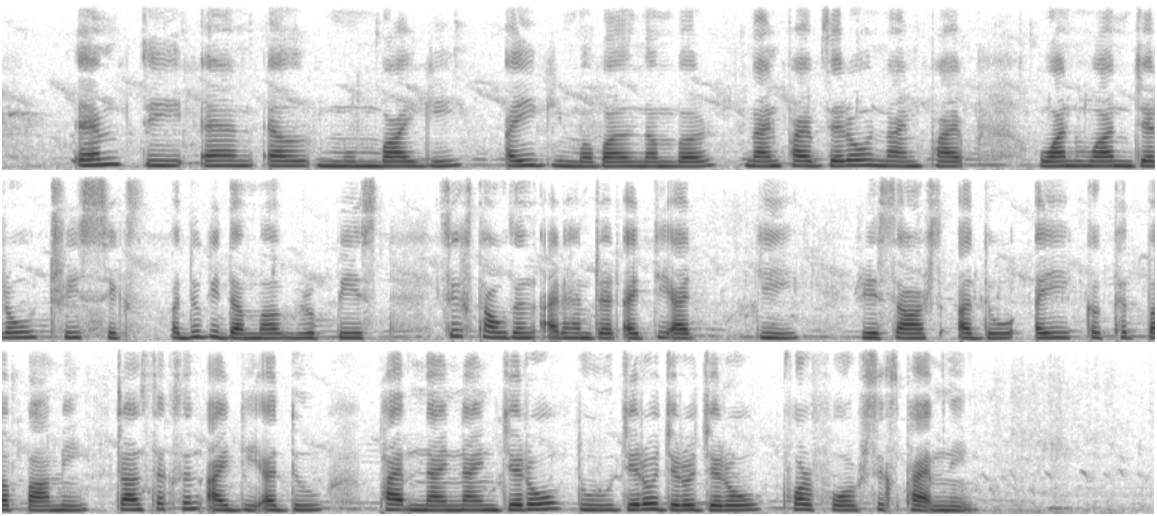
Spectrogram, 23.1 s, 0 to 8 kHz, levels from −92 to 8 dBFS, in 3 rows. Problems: none marked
